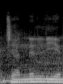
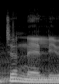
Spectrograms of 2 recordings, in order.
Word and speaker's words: Giannelli: No, però qui, però qui, ho scoperto che non si dice Giannelli, ma si dice Giannelli perché il, il padre l'ha chiamato, l'ha chiamato così in onore di Simone Giannelli, pallavolista italiano.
